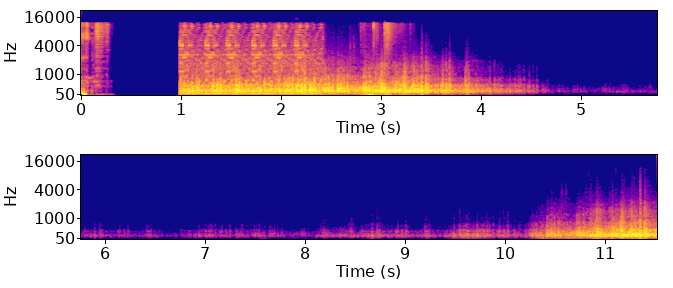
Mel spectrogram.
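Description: A ball rolls along a wooden track with a low rumble.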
